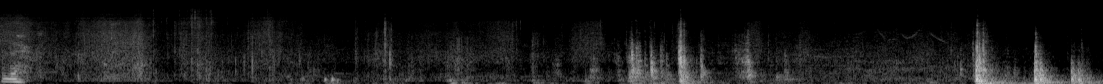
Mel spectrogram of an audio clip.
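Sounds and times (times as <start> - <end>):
heavy wooden knocks and thuds: 6.1 - 8.0, 9.6 - 11.0.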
